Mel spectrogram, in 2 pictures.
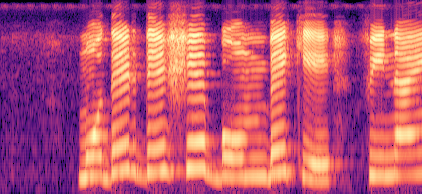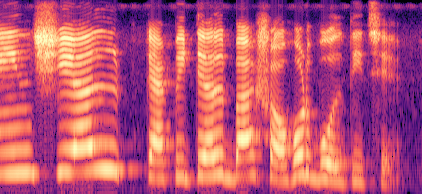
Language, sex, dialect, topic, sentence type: Bengali, female, Western, banking, statement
